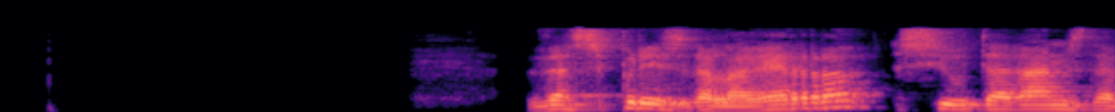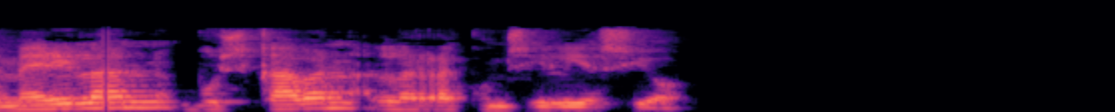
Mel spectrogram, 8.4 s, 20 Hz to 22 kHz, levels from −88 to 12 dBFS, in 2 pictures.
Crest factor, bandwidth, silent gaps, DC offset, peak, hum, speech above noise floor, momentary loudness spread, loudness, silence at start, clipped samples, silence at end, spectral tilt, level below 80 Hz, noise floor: 16 dB; 8.2 kHz; none; under 0.1%; -2 dBFS; none; over 74 dB; 10 LU; -16 LUFS; 2 s; under 0.1%; 1.65 s; -4 dB/octave; -60 dBFS; under -90 dBFS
